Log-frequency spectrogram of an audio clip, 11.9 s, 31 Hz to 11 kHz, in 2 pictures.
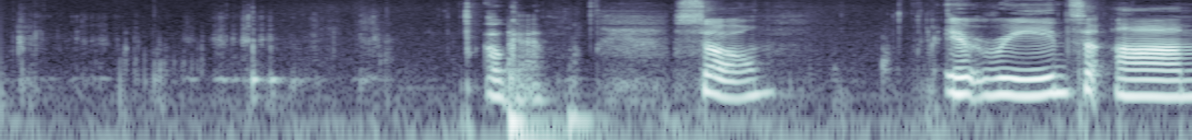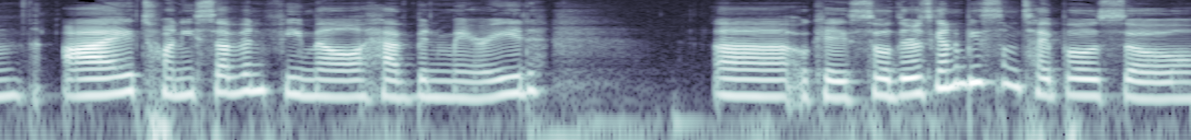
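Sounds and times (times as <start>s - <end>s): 
slurping coffee: 0.0s - 3.4s
small wet gulps of coffee: 0.0s - 4.8s
speech: 2.4s - 2.8s, 3.4s - 4.0s, 4.7s - 8.9s, 9.5s - 11.9s.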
